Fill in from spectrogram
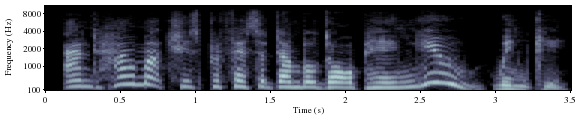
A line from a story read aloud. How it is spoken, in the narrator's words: Hermione asked kindly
